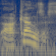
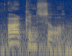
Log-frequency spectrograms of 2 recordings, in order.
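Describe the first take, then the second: First: The final S is pronounced. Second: The final S is left out. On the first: The speaker calls it wrong. "which isn't Arkansas" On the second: The speaker calls it right. "it's Arkansas"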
